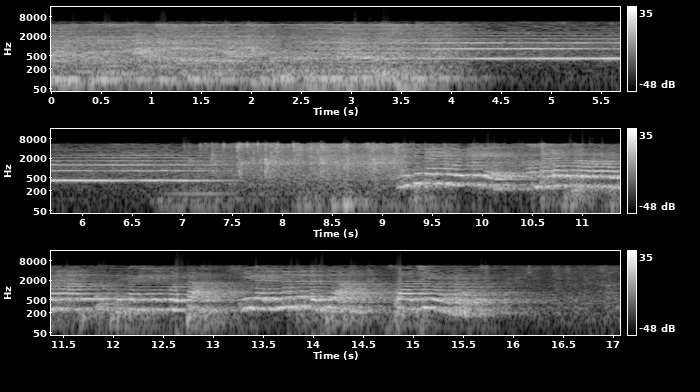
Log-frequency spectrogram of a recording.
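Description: Music with a woman singing plays over loudspeakers in a large echoing hall.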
